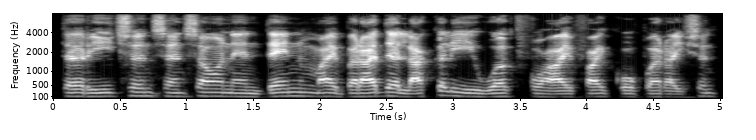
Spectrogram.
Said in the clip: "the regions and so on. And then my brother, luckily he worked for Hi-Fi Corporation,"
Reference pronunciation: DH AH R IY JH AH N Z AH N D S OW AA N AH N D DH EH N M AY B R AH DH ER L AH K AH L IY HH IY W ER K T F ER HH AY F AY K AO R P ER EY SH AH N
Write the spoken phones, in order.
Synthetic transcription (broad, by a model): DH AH R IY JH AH N S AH N S OW AA N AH N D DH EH N M AY B R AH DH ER L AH K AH L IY IY W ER K T F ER HH AY F AY K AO P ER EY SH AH N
